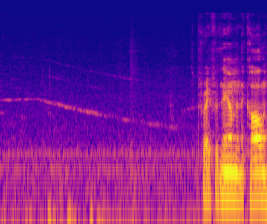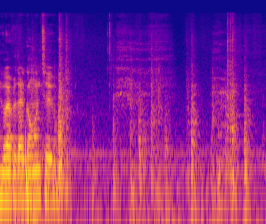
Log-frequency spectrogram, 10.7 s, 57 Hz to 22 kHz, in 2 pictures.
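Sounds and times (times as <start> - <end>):
ambulance or fire truck siren wailing with falling tone: 0.0 - 6.4
speech: 4.0 - 6.8.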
